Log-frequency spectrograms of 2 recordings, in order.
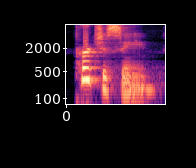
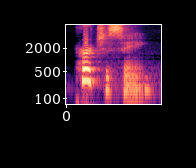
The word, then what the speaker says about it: purchasing: syllable the second syllable purchasing purchasing notice that you are in the first syllable is going to sound like an ER per per purchasing purchasing and syllable stresses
